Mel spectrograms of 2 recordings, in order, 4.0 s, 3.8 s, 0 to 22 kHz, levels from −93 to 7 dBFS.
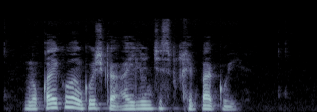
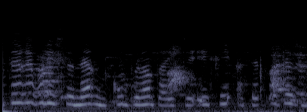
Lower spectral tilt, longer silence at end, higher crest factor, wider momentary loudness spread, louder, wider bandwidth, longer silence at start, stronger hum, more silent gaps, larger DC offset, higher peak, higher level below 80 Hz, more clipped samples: first, -8 dB/octave vs -6 dB/octave; first, 1.05 s vs 0 s; about the same, 20 dB vs 16 dB; about the same, 12 LU vs 11 LU; first, -25 LUFS vs -49 LUFS; second, 10 kHz vs 14.5 kHz; first, 0.3 s vs 0.05 s; neither; neither; neither; first, -6 dBFS vs -32 dBFS; first, -60 dBFS vs -70 dBFS; neither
